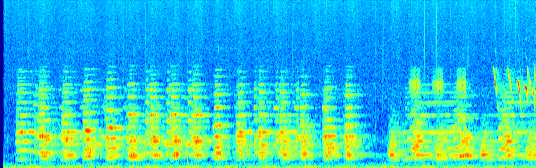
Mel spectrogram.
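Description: An old phonograph record plays a bouncy instrumental passage, its tinny, thin-toned band pulsing in steady rhythmic bursts, with a brief pause before a brighter, reedier phrase starts up.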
